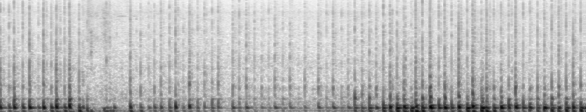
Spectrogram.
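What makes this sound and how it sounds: A green plastic frisbee, thin and hollow underneath, is tapped rapidly with the fingertips right beside the microphone. The result is a fast, somewhat uneven stream of short, dull, hollow knocks with a low boomy body. The tapping eases a little in the middle and then picks up louder toward the end.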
